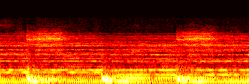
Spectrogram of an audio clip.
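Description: Hip-hop instrumental beat: a deep kick drum with a falling pitch about every three-quarters of a second and a snare-like hit on every other beat, over a sustained synth chord.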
